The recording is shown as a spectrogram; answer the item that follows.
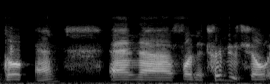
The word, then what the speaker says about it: Gogun: If you want to see my personal page, it's Daniel Gogan, and that's spelled Gogun. So Daniel Gogan.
